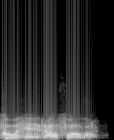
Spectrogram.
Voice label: radio bot follow you, vo professional; Counter Strike Model Pack; CS:GO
